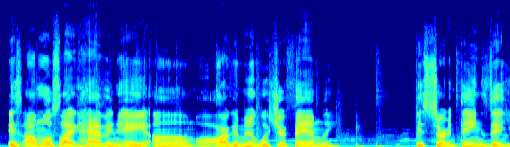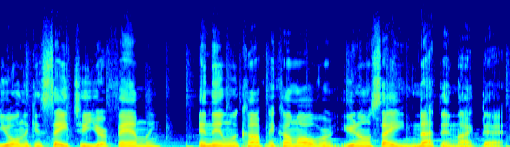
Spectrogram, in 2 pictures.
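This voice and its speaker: A man co-hosting a casual commentary show, talking in a measured, earnest, conversational way. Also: mid-range voice. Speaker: co-host.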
